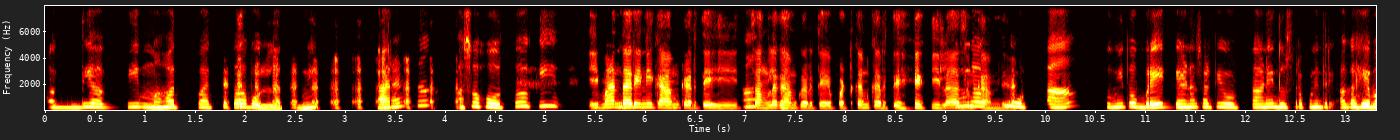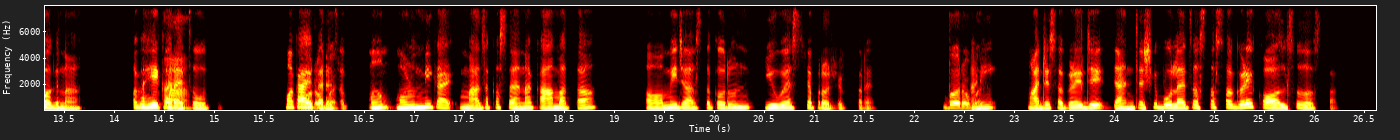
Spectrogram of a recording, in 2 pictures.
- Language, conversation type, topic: Marathi, podcast, दैनंदिन जीवनात जागरूकतेचे छोटे ब्रेक कसे घ्यावेत?
- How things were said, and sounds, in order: laugh; chuckle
